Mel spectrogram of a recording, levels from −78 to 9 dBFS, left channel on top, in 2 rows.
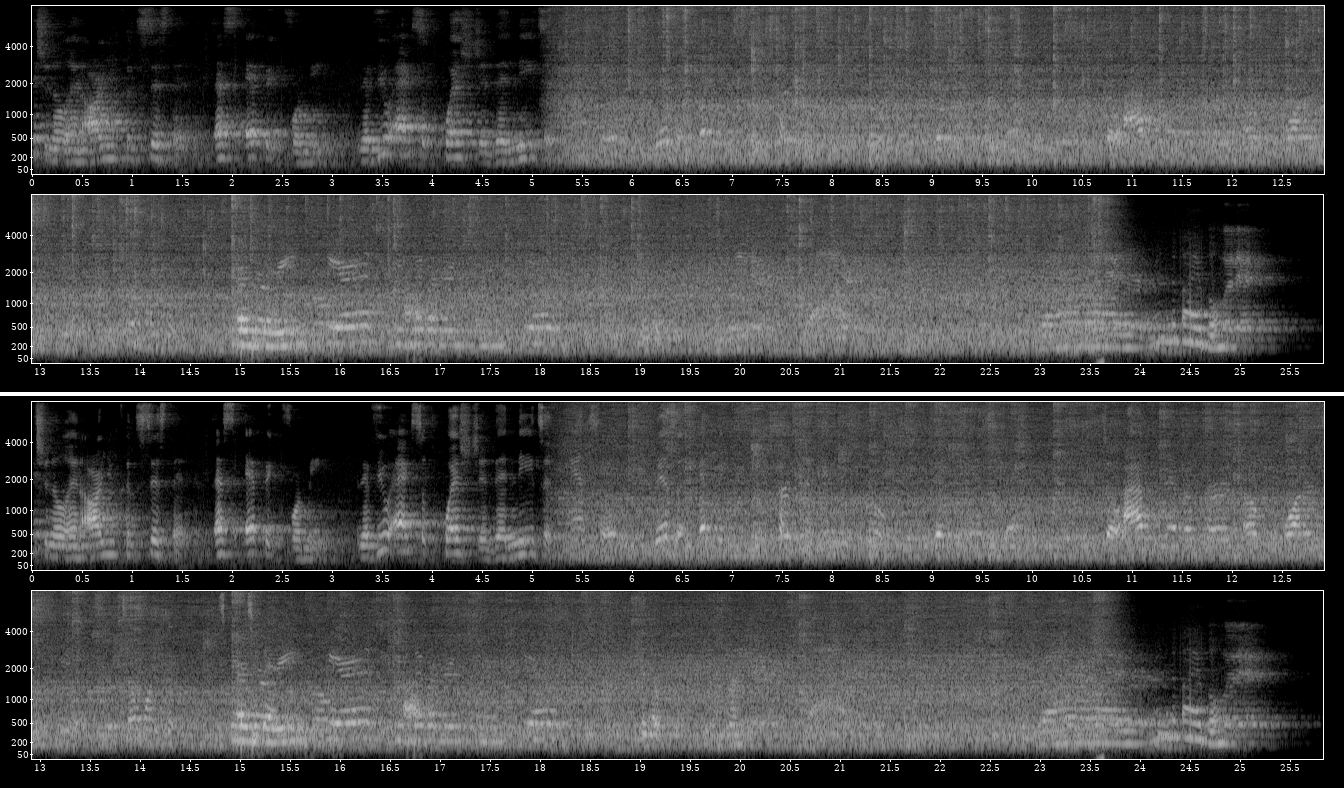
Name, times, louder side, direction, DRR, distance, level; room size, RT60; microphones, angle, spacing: voice 1, 0.0-1.5 1.8-2.3 2.6-2.9 3.2-5.9 6.2-6.9 7.5-8.7 9.0-9.9 10.7-14.4 14.9-16.0 16.6-16.9 19.0-19.2 19.6-20.0 24.1-24.4, right 4 dB, 55° right, 0.6 m, -26 dB
Rain, 5.1-23.8, left 1 dB, 45° left, 1.8 m, -26 dB
voice 2, 10.3-10.6 14.9-18.4 20.6-21.1 22.9-24.9, left 1 dB, ahead, 0.3 m, -24 dB
sound 1, 15.6-23.6, right 1 dB, 15° right, 0.7 m, -34 dB
voice 3, 19.9-20.5 20.8-21.6 23.2-24.2 24.7-25.1, left 1 dB, 80° left, 2.1 m, -31 dB
10.0 x 3.8 x 2.8 m
head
